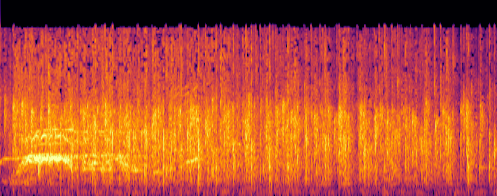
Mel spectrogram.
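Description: Live audience clapping and cheering on request. Dense applause with shouts stays loud throughout, strongest at the start and easing slightly toward the end.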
